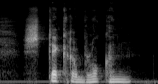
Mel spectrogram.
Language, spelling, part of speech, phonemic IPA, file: Dutch, stekkerblokken, noun, /ˈstɛkərˌblɔkə(n)/, Nl-stekkerblokken.ogg
- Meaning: plural of stekkerblok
